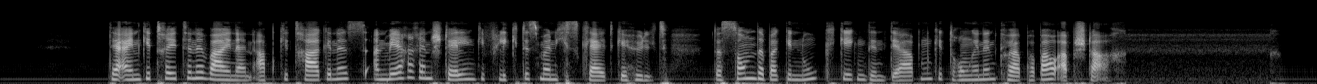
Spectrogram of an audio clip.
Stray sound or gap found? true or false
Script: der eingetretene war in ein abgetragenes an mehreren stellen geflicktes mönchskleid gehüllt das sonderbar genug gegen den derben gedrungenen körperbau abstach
false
